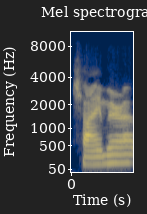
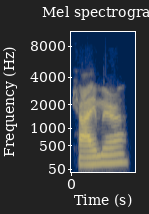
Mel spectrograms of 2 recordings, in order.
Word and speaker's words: Chimera: Chima all right so people say Chimera because if you spell it it's ch it's spelled CH h m r a so it looks like Chimera but the CH sound in this particular word has a k sound so it's Chimera and in uh Greek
